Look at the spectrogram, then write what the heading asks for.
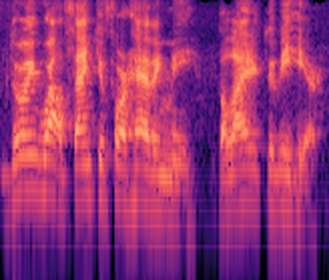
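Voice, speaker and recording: An older man from Turkey, a rabbi, giving measured, scholarly explanations as an interview guest. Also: mid-range voice, animated, slight background noise.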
